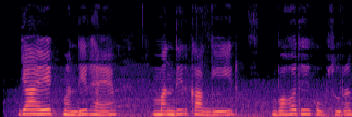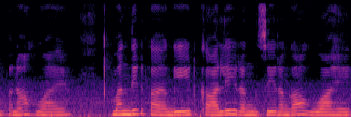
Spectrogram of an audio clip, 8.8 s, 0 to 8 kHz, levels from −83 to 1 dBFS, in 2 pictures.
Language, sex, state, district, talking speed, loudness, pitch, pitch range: Hindi, female, Jharkhand, Jamtara, 150 wpm, -28 LUFS, 230 Hz, 215-245 Hz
